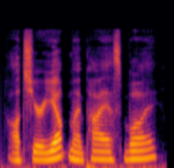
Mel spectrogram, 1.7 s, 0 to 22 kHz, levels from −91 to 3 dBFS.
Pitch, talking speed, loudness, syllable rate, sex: 150 Hz, 240 wpm, -18 LUFS, 4.7 syllables/s, male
